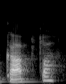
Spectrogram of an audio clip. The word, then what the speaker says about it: kappa: Depois temos o kappa, cuja pronúncia é igual ao K.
